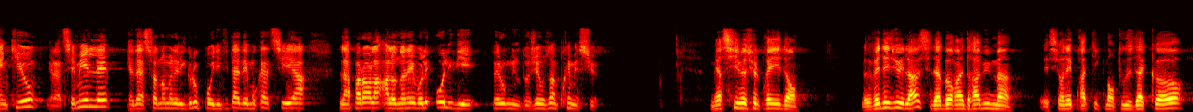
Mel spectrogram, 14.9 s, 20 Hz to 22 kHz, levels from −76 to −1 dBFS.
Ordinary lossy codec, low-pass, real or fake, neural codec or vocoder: none; none; real; none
